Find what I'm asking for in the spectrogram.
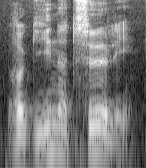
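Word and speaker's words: Regina Caeli: Ja jūs dzirdat šo, šo dziedājumu Vācijā, iespējams, ka, ka dzirdēsiet kaut kā, kā Rogīna Cūlī, kas man šķiet diezgan dīvaini, bet tāds ir tas vietējais akcents.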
